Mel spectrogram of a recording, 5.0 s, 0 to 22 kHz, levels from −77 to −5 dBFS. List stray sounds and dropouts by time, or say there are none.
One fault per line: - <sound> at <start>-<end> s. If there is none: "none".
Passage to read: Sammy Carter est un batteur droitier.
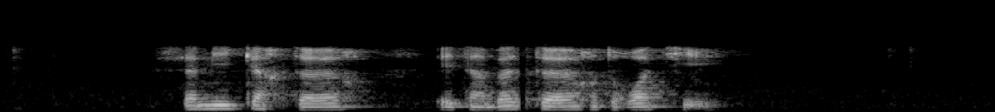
- dropout at 2.6-2.6 s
